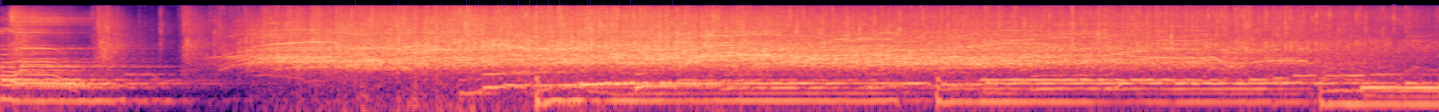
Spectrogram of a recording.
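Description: A woman singing into a microphone, her song ending about a second and a half in; then a studio audience applauds over sustained low chords of background music.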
